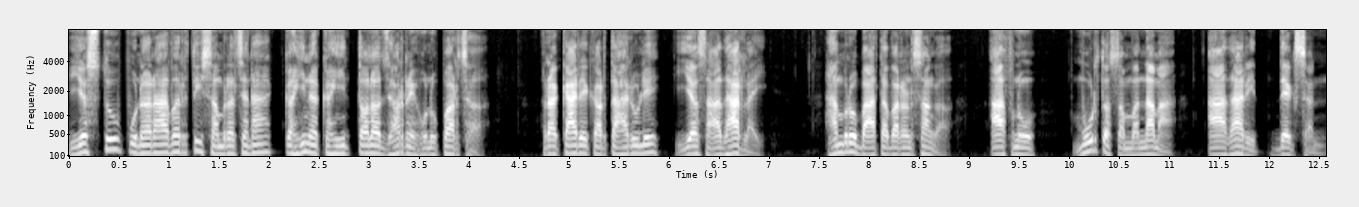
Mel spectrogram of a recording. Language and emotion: Nepali, neutral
